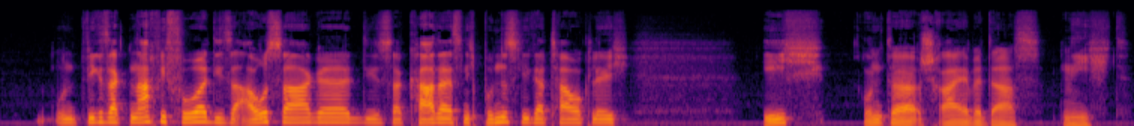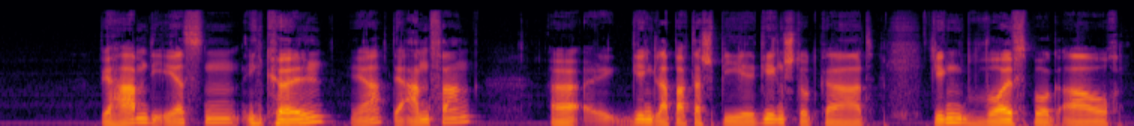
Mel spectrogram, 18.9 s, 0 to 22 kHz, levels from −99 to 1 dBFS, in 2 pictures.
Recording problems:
none

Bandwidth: 14.5 kHz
